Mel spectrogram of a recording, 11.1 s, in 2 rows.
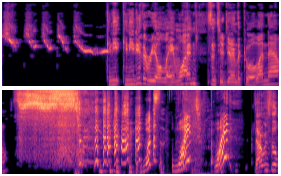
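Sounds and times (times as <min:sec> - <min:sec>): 
person whistling an imitation of a bird call: 0:00.1 - 0:02.1
speech: 0:02.1 - 0:05.7, 0:07.0 - 0:11.0
laughter: 0:07.0 - 0:09.0.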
